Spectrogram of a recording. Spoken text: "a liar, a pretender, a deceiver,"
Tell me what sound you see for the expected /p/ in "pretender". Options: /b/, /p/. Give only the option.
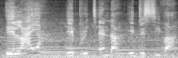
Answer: /b/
